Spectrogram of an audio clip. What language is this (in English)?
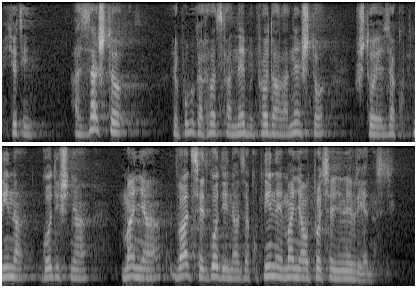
Croatian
